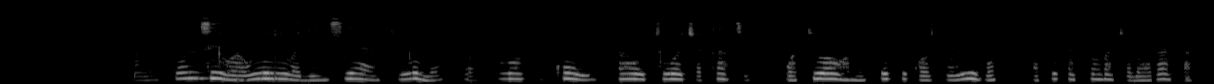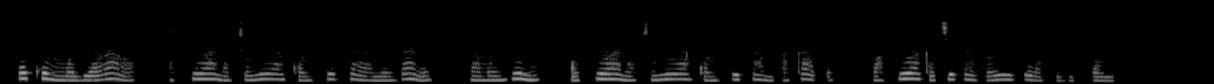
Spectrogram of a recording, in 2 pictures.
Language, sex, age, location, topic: Swahili, female, 25-35, Dar es Salaam, education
